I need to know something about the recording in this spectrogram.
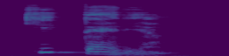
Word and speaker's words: Quitéria: e também QE, QI, mas no caso de QE, QI, a letra U não vai ser pronunciada, ela somente vai ser escrita, o som será de K, como nós vemos em Carlos, Marcos, Custódio, Henrique, Quitéria.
